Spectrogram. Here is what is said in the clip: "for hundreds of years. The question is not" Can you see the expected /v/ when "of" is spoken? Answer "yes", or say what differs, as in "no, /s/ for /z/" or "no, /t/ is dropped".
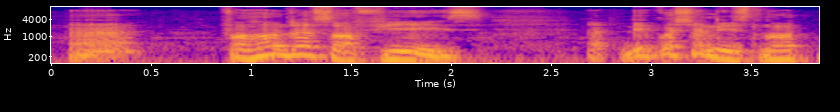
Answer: no, /f/ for /v/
